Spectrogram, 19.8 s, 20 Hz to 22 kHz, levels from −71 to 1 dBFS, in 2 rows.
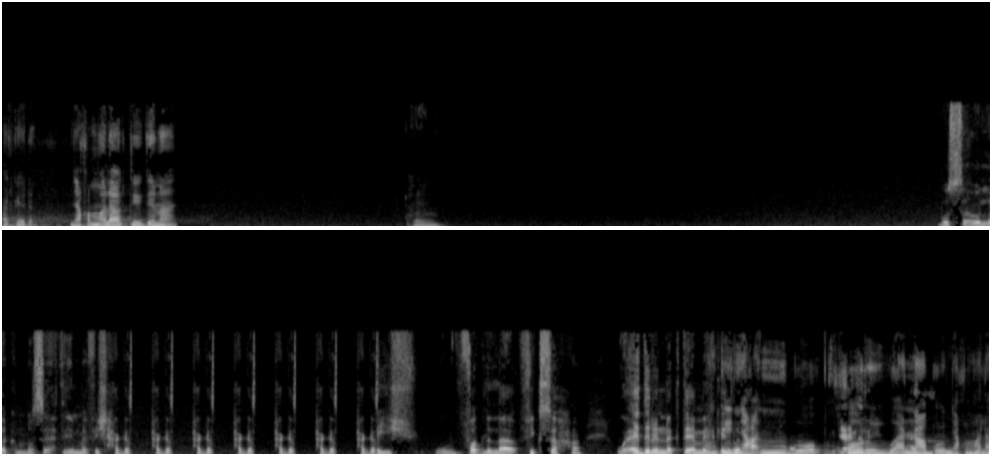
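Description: From 0.08 to 0.7 s, and again briefly at 1.99 s, a faint delayed copy of the speech trails the original by 186 ms: an echo leak, likely from a far-end loudspeaker whose echo canceller let some of its microphone pickup through. It sits about 30 dB below the speech at first and about 40 dB below in the second scrap. Unlike room reverberation, which smears the sound continuously, this is a discrete repeat at one fixed delay that appears only in patches.

Between 11.17 and 13.63 s comes a stutter with silent gaps, likely a stalled player or stream retrying. The same fragment of about 0.2 s plays six times, each followed by about 0.21 s of digital silence, so it recurs every 0.41 s. The speech that should have filled that stretch is lost. A packet-loss concealment repeat would fill the gaps with a fading copy, but here the gaps are truly empty and the pace is strictly even.

From 17.12 to 17.98 s and from 18.21 to 19.72 s, the speech is suppressed in double talk: likely both sides talked at once, and the echo canceller, unable to separate this talker from the loudspeaker echo, turned the speech down. 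The level drops by as much as about 30 dB, across roughly 0.7 s in the first stretch and about a second in the second. The dips follow the overlap with the other side rather than a steady gate, which is what separates this from a noise suppressor clamping down.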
